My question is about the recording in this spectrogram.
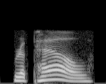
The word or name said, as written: rappel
